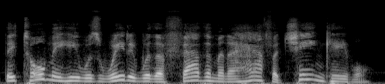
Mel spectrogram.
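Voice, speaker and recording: A man's voice: a little high, expressive, normal speed, a little mellow, no echo, voice pushed up. A man voicing a spooked teenage fisherboy. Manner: rustic old-time dialect, breathless and spooked. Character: excited frightened teenage boy fisherman.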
